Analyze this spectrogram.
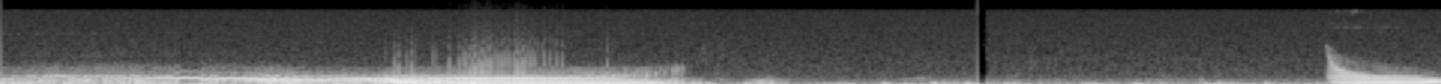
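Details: Low, drawn-out gurgling rumbles with wavering pitch for several seconds, a quiet gap, then another brief gurgle: ordinary stomach growling (borborygmi).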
